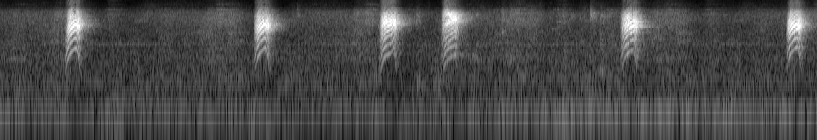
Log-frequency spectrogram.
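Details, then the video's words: Repeated rasping calls of a white-breasted woodswallow, a sound used for luring: six harsh nasal notes at uneven one-second gaps, two falling close together. "BURUNG KEKEP BABI GACOR SUARA JADI PIKATAN . SUARA BURUNG KEKEP MENDEKAT"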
